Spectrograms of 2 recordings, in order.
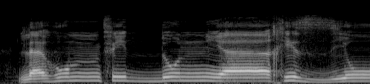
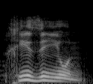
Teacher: الزاي أعطها حقها من الرخاوة، والرخاوة هي جريان الصوت · Shown in: first take · هكذا، لهم في الدنيا خزي، إذا أعطيتها حقها من الرخاوة تكون قد حميتها من القلقلة، وإلا تكون خزي.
